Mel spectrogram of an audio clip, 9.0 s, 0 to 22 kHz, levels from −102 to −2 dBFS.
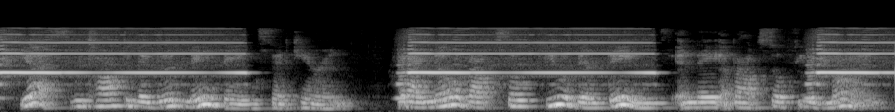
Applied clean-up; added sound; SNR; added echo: none; Wind instrument, woodwind instrument; 0 dB; reverberation time 0.9 s.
